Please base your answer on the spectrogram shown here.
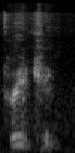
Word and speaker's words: Creighton: But over there, Creighton is not pronounced Creighton, it's pronounced Creechin.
